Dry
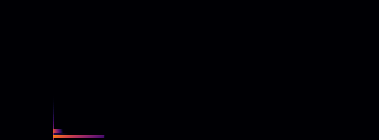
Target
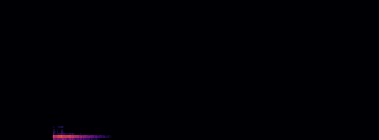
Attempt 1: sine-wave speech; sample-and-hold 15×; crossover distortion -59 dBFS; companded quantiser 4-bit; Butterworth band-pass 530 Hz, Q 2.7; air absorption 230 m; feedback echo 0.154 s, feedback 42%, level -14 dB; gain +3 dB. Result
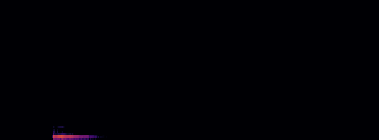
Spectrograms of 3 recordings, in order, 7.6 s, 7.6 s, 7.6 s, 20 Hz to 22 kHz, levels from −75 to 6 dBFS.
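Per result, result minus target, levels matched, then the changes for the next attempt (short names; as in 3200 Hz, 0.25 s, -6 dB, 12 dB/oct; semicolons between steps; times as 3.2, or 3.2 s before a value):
crossover distortion: distortion -11 dB; echo-to-direct -9.5 dB
change: crossover distortion -47 dBFS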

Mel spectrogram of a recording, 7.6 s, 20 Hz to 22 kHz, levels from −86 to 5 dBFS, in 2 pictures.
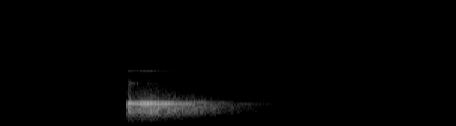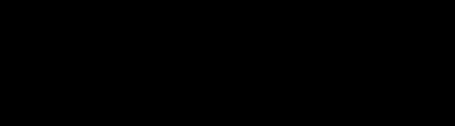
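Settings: echo-to-direct -9.5 dB
change: feedback echo 0.154 s, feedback 42%, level -4.5 dB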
